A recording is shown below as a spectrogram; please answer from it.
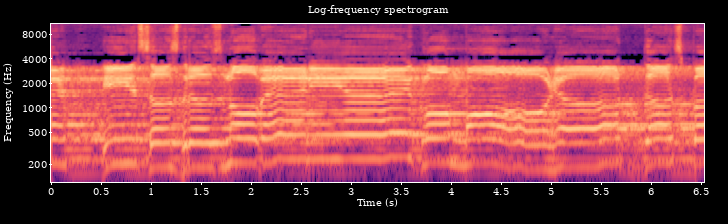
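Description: A man chanting Orthodox liturgical chant into a handheld microphone, with long held notes and slow ornamented glides from one pitch to the next.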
